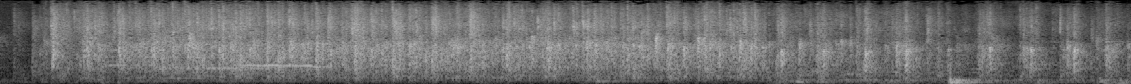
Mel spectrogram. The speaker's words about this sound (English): So please give a large and extended round of applause for the creators and the writers and some of the stars of Children's Hospital and NTSF.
